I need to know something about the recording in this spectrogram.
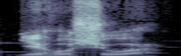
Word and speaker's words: Jehoshua: Ese es el total resultado, Jehoshua. Al momento de colocar las vocales tenemos y o shu y la a. Jehoshua.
